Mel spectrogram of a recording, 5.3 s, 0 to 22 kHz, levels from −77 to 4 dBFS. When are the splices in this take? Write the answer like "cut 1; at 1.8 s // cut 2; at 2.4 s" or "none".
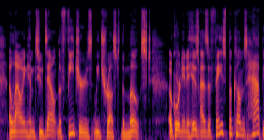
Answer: cut 1; at 0.9 s // cut 2; at 1.9 s // cut 3; at 4.0 s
